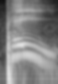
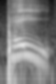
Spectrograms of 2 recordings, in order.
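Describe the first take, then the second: First: The first p has a strong puff of air. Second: The first p has a strong puff of air.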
